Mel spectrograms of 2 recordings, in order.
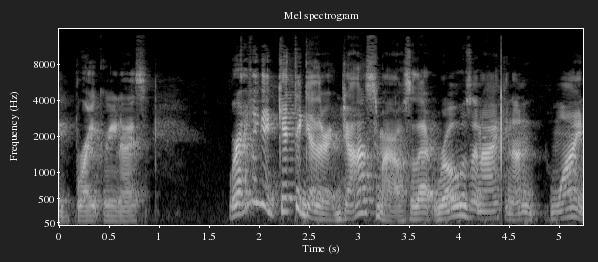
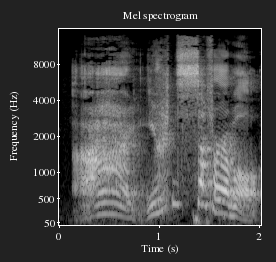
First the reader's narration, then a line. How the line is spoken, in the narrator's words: she exclaimed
